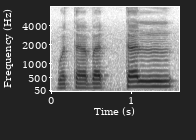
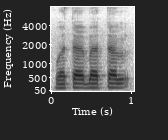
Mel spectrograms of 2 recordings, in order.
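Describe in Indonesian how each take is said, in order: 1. Bunyi t terakhir ditekan dan ditahan ganda. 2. Bunyi t terakhir pendek dan tunggal. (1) "kalau ada tasdid tekan di huruf yang bertasdid tadi" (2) "Kalau tanpa tasdid ya kita membacanya watabatal"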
